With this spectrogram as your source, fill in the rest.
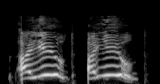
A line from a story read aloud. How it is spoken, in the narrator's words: he squeaked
